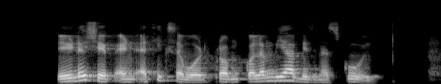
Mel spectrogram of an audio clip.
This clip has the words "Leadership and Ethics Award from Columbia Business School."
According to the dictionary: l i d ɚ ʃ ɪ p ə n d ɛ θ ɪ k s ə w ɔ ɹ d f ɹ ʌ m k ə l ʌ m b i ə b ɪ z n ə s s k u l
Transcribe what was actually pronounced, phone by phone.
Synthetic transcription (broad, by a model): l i d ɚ ʃ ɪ p ə n d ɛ t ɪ k s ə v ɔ ɹ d f ɹ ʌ m k ə l ʌ m b i ə b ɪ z n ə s s k u l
